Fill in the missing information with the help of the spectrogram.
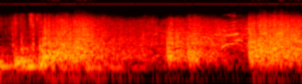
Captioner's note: explosions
